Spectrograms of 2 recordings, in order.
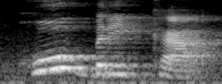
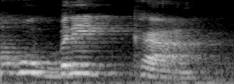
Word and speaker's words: rubrica: Rúbrica e não rubrica.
